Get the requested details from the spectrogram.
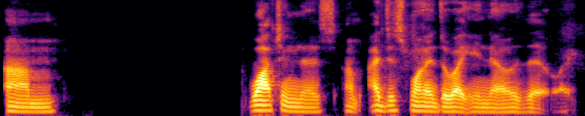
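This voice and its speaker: Hesitant deep-voiced young man, dry sound. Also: steady tone, takes it slowly, a little mellow, no echo. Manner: hesitant, many fillers and restarts. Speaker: vlogger. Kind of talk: casual personal vlog.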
